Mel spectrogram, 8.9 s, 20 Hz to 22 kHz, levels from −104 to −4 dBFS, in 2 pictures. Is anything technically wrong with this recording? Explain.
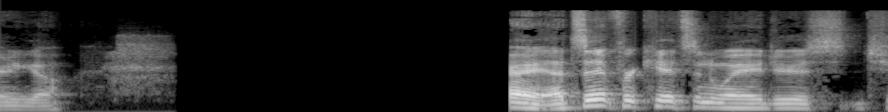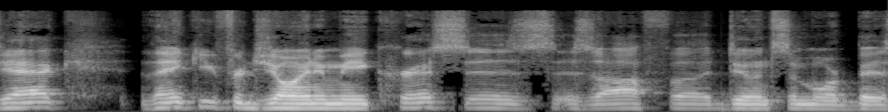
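Yes, there are three faults. At 2.27 s, after a pause of about 1.5 s, there is a clipped start after a pause: the output device, idle through the silence, takes about 0.28 s to wake, so the opening of "that's it for" is swallowed and the speech starts abruptly. The normal muting of pauses is different because it never eats the start of a word.

From 3.17 to 5.57 s and again from 6.28 to 8.05 s, one channel drops out. The level falls abruptly by about 6 dB, which is likely from losing one stereo side before the mono sum. Unlike a gradual fade, the drop is a sudden step, and the full level returns around "joining me".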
